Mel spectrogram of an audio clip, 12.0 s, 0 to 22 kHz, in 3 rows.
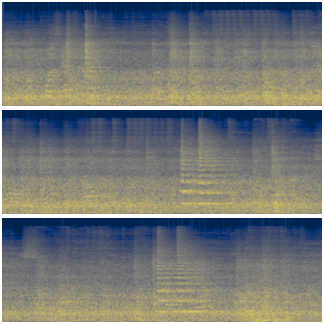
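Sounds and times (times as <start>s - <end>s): train wheels rumbling on track: 0.0s - 12.0s.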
